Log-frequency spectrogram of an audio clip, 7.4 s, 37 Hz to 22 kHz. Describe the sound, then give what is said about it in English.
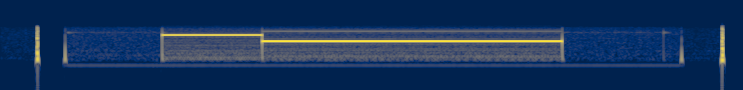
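A radio dispatch paging alert, a second page for Department 8 in Albany Township: a short high tone followed by a longer, lower steady tone, bracketed by brief clicks and squelch bursts from the radio, with no talking. “I'm up in the valley, so you better do a second page.”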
